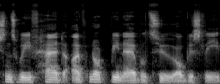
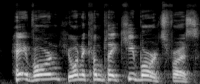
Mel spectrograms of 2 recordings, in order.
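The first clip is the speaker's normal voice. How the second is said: put-on high and quick Bristolian accent; 12 semitones higher, 4 dB louder than usual. Retell how Rich Silverthorne called you up on a Sunday, in Rich Silverthorne's Bristolian accent. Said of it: "in his beautiful Bristolian accent".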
